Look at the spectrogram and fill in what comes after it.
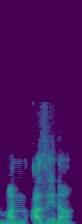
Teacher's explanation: নুন সাকিনের আওয়াজকে বিনা গুন্নায় জাহির করে তাড়াতাড়ি পড়তে হবে। একে ইজার বলে।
